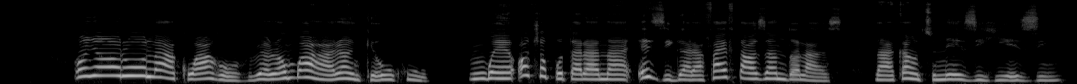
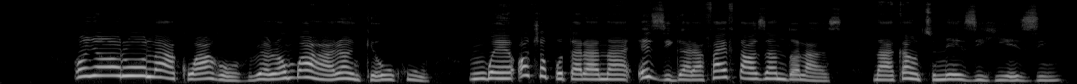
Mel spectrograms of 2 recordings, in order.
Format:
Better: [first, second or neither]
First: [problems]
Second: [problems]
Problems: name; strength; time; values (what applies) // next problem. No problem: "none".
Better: second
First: noise reduction (neural mask model Resemble Enhance denoiser)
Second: none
